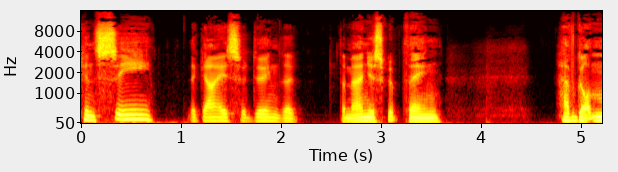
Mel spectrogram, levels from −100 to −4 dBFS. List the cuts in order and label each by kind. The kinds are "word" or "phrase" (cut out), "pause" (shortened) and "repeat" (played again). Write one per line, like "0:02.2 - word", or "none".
none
